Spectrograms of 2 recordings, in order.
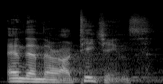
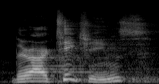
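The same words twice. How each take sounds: First: Teachings leaned on with a falling tune; pointed contrast, teachings falling with weight; weighty teachings. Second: Teachings lifted, left hanging as the first half; ordinary teachings. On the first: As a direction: land teachings firmly as the important kind. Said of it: "This one's important". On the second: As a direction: say teachings with a rising, unfinished tune. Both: Shown as a demonstration.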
